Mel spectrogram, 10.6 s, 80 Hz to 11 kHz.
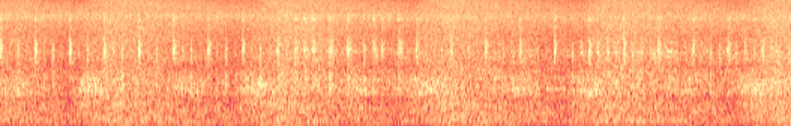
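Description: Concept2 air rowing machine's flywheel whooshing, surging with each drive stroke about every two seconds at a steady pace, with fast light clicking over it.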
